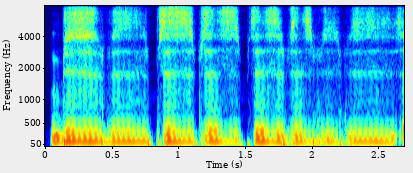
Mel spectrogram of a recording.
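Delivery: playful spoken bee buzz; imitated bee buzz. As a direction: buzz like a bee in short bursts. Joke bee buzzing as Barry's speech.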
